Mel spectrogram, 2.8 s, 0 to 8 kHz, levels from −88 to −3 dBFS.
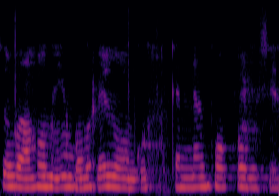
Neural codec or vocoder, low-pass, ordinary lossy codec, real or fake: codec, 16 kHz, 2 kbps, X-Codec, HuBERT features, trained on general audio; none; none; fake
